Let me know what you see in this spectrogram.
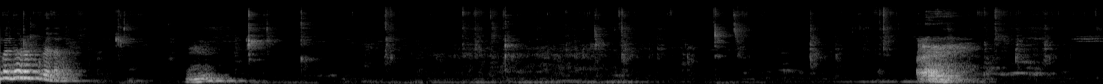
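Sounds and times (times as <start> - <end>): chewing and mouth clicks: 0.2 - 11.0
fingers smacking food: 1.0 - 9.1.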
